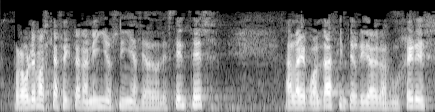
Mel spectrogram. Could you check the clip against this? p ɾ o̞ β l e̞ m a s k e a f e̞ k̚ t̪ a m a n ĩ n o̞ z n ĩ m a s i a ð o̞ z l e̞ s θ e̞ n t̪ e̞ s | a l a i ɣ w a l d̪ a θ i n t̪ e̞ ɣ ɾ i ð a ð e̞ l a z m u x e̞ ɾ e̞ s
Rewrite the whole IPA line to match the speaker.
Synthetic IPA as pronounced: p ɾ o̞ β l e̞ m a s k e a f e̞ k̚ t̪ a n a n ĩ ɲ o̞ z n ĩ ɲ a s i a ð o̞ l e̞ s θ e̞ n t̪ e̞ s | a l a i ɣ w a l d̪ a θ i n t̪ e̞ ɣ ɾ i ð a ð e̞ l a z m u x e̞ ɾ e̞ s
